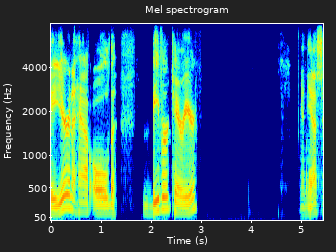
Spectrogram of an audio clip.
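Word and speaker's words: Biewer: and a half old Beaver terrier and yes it is pronounced Beaver like the the furry animal um it is spelled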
